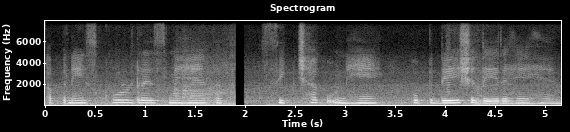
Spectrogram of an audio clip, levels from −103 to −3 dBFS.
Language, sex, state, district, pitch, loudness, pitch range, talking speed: Hindi, female, Chhattisgarh, Raipur, 215 Hz, -16 LUFS, 205-225 Hz, 140 wpm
